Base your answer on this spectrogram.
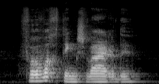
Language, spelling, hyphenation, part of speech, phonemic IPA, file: Dutch, verwachtingswaarde, ver‧wach‧tings‧waar‧de, noun, /vərˈʋɑx.tɪŋsˌʋaːr.də/, Nl-verwachtingswaarde.ogg
- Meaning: expected value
